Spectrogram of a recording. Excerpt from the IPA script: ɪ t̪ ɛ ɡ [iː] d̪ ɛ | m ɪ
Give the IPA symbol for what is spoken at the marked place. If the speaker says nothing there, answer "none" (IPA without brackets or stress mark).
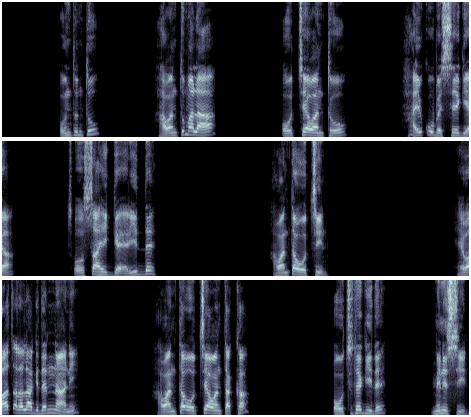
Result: iː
